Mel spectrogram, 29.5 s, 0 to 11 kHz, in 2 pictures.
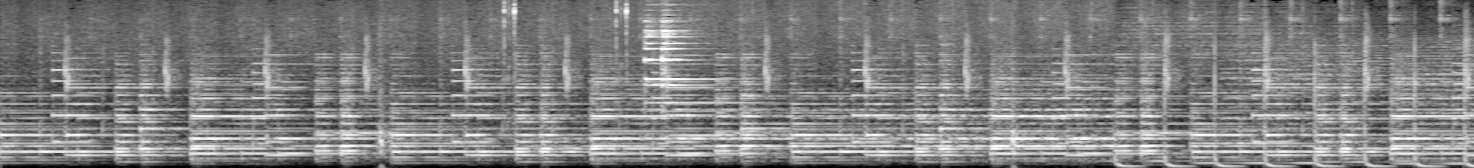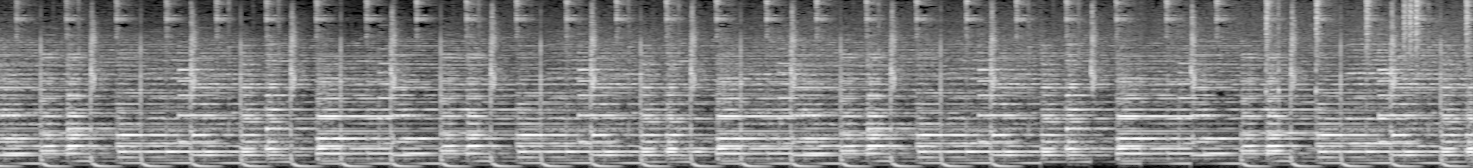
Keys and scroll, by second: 0.0-1.1 typing, 2.3 space, 3.6 space, 4.1 space, 5.9-13.7 typing, 14.9 space, 16.4 ctrl+z, 18.1 ctrl+z, 22.2 space, 23.2 ctrl+z, 23.5 ctrl+z, 25.2 space, 26.0 space, 27.3 space, 27.4 ctrl+z, 28.3 ctrl+z, 28.7 space, 28.8 ctrl+z, 29.3 space.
